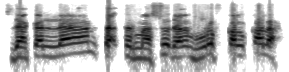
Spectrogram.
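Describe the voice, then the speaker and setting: A man with a Malaysian Malay accent teaching a Quran recitation class online from inside a car. He keeps checking in with his listeners and slowly drawls out recited words as examples. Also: high voice, dry recording. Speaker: religious teacher. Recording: tinny phone-line audio, dry.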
